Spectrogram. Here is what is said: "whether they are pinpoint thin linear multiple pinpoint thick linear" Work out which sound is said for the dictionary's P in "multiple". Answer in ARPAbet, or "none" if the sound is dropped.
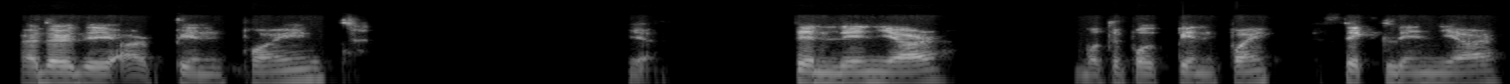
P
